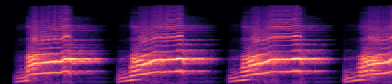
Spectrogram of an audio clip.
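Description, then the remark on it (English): Four drawn-out, moaning honks blown on a goose call, each note sliding upward in pitch, evenly spaced with short pauses, loud with no talking. “The moan.”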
